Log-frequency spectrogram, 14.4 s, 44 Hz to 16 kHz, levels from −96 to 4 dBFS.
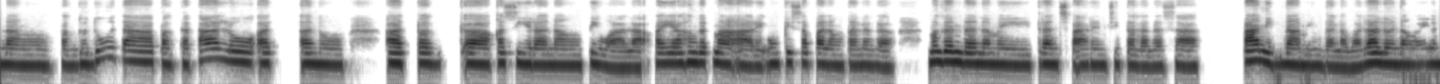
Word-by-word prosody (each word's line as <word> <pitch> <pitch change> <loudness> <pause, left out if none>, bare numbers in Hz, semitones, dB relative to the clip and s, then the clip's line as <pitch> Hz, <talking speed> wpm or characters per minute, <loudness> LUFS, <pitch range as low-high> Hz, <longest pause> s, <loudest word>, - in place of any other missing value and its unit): ng 170 -3 -2
pagdududa, 215 - -2
pagtatalo 210 +4 0
at 195 +1 -1 0.2
ano, 180 -2 0 0.4
at 195 -1 +4
pag, 190 -2 -1 0.2
ah, 185 -1 +5
kasira 185 -3 -1
ng 170 -1 -2
tiwala. 150 -5 -2
Kaya 195 0 +2
hangga't 200 0 +1
maaari 170 -5 0
umpisa 195 +1 -2
pa 185 -1 0
lang 170 -2 -4
talaga 165 -3 -4 0.3
maganda 215 -2 +4
na 190 -1 +2
may 175 -2 -1
transparency 180 -1 -2
talaga 160 -3 -5
sa 160 +2 -5 0.6
panig 225 -5 +6
naming 170 -2 +1
dalawa, 150 -1 -2
lalo 195 +2 +5
na 180 0 +1
ngayon 180 +1 -2
180 Hz, 125 wpm, -19 LUFS, 170-195 Hz, 0.6 s, panig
